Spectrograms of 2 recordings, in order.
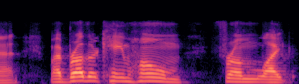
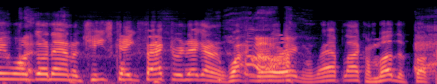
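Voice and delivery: put-on fast, a bit higher Southern good ol' boy; lightly Southern, folksy pitch; Southern accent; 5 semitones higher than usual. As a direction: hype up the Cheesecake Factory in a Southern accent. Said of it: "doing Yoda and Gollum".

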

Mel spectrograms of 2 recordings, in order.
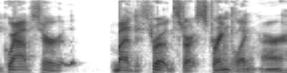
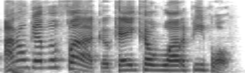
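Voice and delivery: exasperated rant; 11 semitones higher than usual. Real, not acted. Ranting about the character.

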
